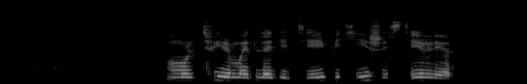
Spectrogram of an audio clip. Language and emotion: Russian, neutral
